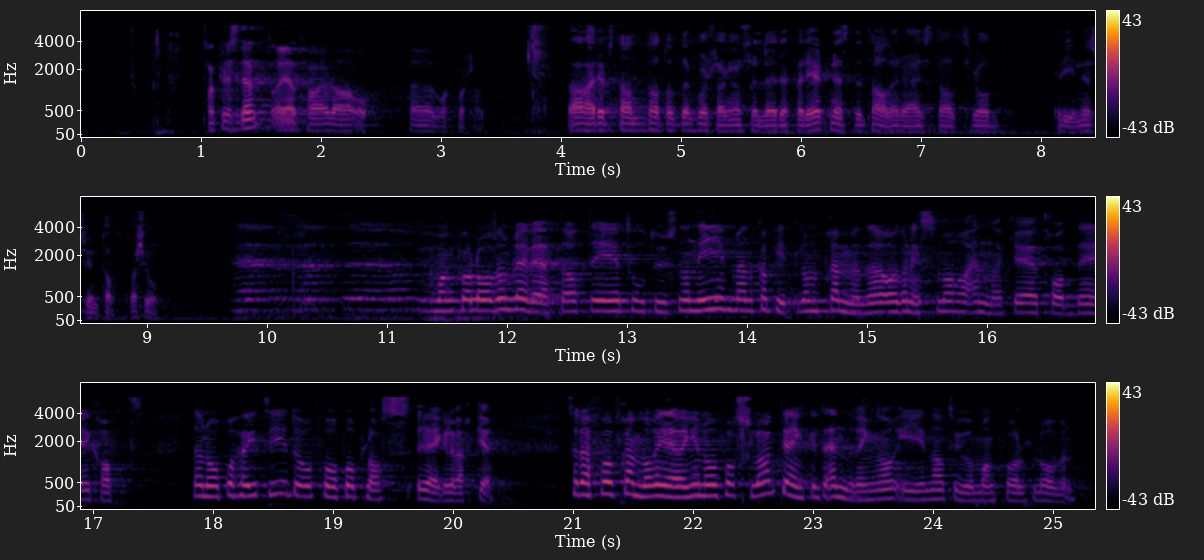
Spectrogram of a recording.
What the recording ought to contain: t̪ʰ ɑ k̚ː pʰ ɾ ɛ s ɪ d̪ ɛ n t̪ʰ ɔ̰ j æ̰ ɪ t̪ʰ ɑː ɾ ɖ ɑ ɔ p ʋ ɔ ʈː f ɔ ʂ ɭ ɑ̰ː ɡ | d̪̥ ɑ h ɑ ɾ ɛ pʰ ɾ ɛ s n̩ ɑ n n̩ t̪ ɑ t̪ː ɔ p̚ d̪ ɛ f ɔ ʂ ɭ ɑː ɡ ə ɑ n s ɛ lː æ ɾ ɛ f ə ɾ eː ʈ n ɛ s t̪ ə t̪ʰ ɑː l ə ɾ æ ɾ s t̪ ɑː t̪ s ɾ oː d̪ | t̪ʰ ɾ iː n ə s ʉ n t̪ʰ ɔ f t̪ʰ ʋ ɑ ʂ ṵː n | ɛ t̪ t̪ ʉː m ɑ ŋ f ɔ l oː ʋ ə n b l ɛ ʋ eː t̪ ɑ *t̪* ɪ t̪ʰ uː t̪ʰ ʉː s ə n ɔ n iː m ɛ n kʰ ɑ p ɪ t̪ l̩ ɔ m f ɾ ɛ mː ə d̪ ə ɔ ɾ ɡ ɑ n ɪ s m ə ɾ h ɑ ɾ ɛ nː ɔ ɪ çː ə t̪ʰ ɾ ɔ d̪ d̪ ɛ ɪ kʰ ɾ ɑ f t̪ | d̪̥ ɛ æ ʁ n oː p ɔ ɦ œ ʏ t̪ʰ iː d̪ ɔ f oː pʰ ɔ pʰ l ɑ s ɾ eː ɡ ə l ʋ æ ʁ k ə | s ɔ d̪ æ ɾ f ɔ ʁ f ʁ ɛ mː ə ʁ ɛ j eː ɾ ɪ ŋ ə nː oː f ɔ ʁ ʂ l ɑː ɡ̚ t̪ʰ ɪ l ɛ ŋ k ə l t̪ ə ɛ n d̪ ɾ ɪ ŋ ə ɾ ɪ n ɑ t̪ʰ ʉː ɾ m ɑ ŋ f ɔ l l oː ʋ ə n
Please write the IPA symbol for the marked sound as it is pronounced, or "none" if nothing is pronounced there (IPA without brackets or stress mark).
t̪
